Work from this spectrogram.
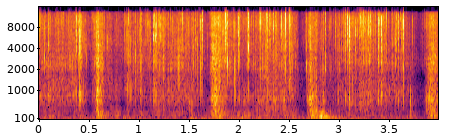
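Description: Hands squeeze, press flat and crush pink slime filled with tiny foam beads. The result is a dense run of quick, bright crackling and crunching pops, with almost no low end and no ring after each pop.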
